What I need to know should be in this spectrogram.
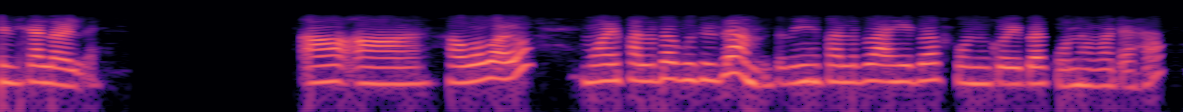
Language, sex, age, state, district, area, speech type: Assamese, female, 30-45, Assam, Dibrugarh, urban, conversation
